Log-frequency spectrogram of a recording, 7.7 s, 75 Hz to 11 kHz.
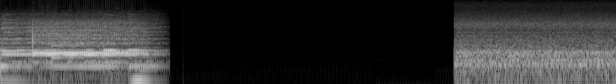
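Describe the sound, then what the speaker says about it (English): An unanswered phone call in the Persona 4 video game rings out in two tonal bursts separated by a long dead silence. "Why won't she pick up the phone?"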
